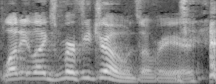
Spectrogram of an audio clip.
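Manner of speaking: high wrestling commentator voice. Imitating another wrestling commentator: Taz commentator impression. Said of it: "And then Taz being like".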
